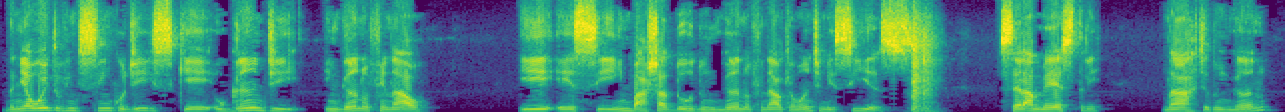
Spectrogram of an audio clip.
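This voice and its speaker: A man with a Brazilian Portuguese accent leading a weekly prophecy study, earnest and measured, slowing down to stress key words. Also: mid-range voice, fairly even intonation. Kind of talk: prophecy study talk with opening prayer.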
